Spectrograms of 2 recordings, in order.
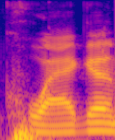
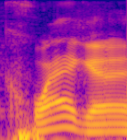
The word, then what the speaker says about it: quagga: high-pitched whooping sound that doesn't sound like quagga at all yeah there's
